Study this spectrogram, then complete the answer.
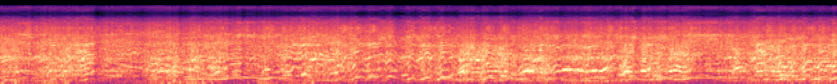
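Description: Small electric model cars whine as they race, their motors rising and falling in pitch.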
